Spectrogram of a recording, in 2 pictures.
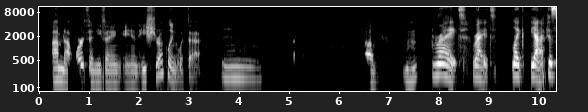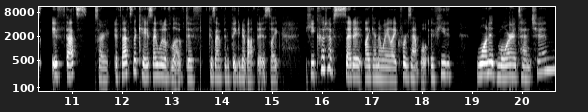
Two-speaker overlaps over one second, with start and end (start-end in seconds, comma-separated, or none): none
